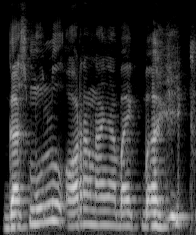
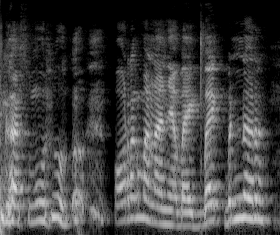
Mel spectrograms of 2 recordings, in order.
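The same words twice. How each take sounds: First: Said in the usual way. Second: High-pitched, tickled repeat after a laugh; amused agreement. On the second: Real, not acted. Creator repeating a netizen's comment he agrees with, amused and emphatic. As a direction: echo it emphatically, voice lifted.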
